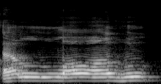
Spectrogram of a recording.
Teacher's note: عندما تنطق اسم الجلاله الله مفخمه والهاء مرققه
